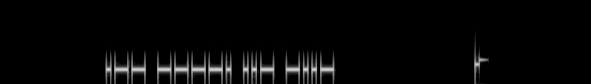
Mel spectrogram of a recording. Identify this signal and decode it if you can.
Morse code, heard as a keyed tone, about 28 wpm, 700 Hz. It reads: W9UX
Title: NA SOTA Chaser Callsigns 28wpm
